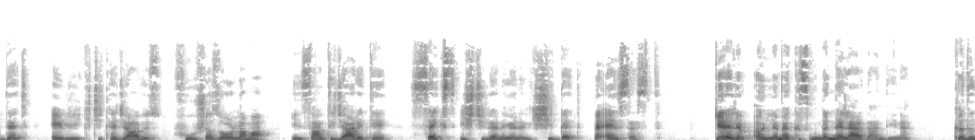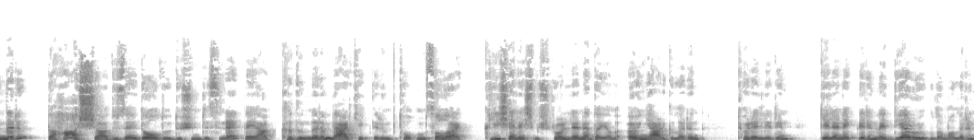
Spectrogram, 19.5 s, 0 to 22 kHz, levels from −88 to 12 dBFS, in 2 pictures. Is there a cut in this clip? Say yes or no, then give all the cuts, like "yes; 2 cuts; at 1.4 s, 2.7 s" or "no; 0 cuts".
no; 0 cuts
